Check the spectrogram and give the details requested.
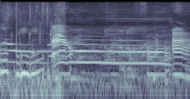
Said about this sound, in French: entouré d'adorables petits chatons trop trop mignons pour le média américain BuzzFeed.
